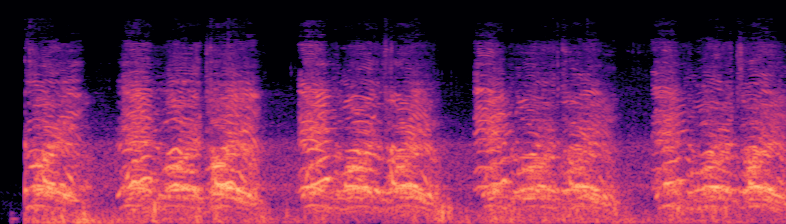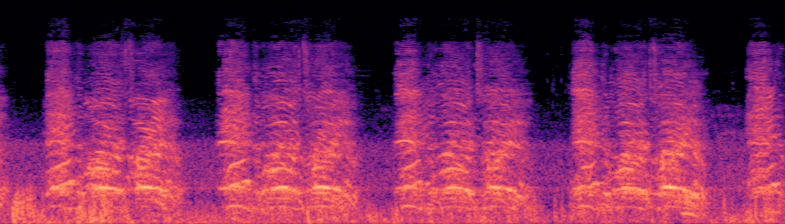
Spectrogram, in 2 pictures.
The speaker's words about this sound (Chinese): 是我们听得见哈、这些到场的抗议的人群都在高声大喊着说要结束这个禁止驱逐令啊。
